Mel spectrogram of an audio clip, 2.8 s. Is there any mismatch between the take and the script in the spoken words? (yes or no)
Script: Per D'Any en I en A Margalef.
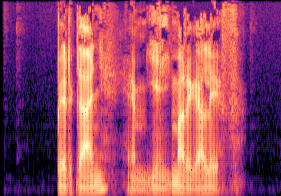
no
